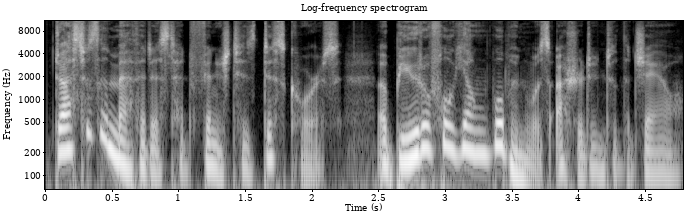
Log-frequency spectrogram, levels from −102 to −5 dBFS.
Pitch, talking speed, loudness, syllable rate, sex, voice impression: 155 Hz, 215 wpm, -21 LUFS, 6.7 syllables/s, female, feminine, very adult-like, slightly fluent, slightly intellectual, calm, slightly sweet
